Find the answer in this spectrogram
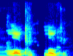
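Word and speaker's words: Lochie: Yeah, because like when I listen to Cryogenesis, it definitely when I don't know if it's pronounced Loki or Lochi. Loki. Loki.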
